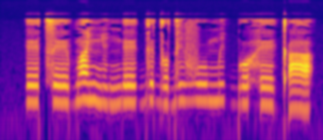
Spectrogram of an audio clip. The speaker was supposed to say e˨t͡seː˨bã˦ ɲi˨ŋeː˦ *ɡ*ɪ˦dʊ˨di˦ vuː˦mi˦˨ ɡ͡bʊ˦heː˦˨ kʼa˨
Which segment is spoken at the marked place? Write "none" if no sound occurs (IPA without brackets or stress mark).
ɡ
